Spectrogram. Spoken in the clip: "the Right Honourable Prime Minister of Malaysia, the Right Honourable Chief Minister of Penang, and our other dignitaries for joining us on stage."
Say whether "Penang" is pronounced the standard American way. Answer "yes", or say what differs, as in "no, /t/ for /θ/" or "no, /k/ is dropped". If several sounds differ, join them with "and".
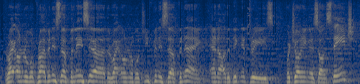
no, /b/ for /p/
